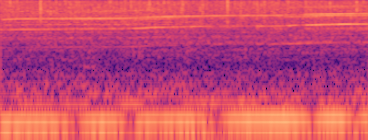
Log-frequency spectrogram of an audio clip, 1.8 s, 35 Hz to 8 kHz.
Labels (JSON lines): {"label": "anthrophony, boat engine", "recorder": "SoundTrap 500"}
